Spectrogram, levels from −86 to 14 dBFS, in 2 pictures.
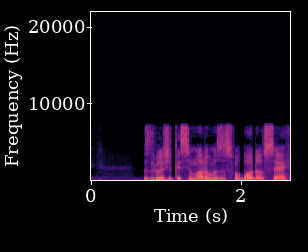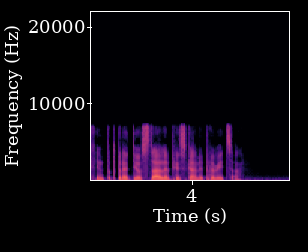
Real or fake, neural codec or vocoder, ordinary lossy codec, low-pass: fake; codec, 16 kHz, 1 kbps, FunCodec, trained on LibriTTS, 50 frames a second; none; 7.2 kHz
